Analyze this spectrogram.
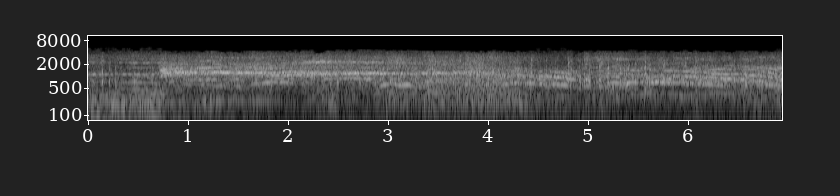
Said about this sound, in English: A screaming, hysterical mob sweeps through the streets, driven on by the lashing whips of the mounted police.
